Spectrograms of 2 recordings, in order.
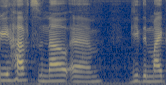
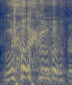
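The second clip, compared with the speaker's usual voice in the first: playful loud; 8 semitones higher, 11 dB louder, slower than usual. Pretend. Joking reply after laugh.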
